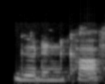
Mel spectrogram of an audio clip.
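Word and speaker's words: Gudenkauf: of her last name Gooden cough sounds like a good one I think that's what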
